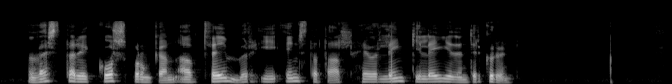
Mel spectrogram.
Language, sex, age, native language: Icelandic, male, 40-49, Icelandic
